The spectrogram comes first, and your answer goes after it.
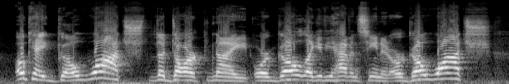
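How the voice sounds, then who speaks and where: With an American accent, the speaker talks at a fairly slow pace and with ordinary pitch variation over noticeable background noise. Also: man, high pitch for a man. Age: 20s. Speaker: movie podcast host. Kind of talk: casual chat. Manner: animated.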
